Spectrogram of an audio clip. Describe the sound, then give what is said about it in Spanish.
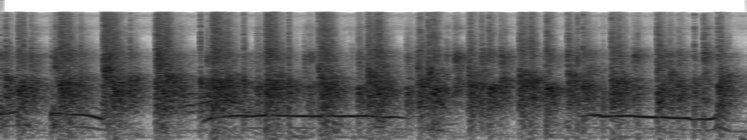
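Applause from a studio audience greeting a correct answer in a quiz game, with dense, steady clapping filling the whole clip at a loud level and a few voices rising over it. “Pues un aplauso, ¿no?”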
